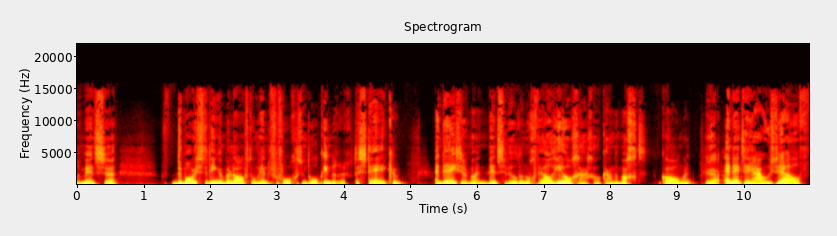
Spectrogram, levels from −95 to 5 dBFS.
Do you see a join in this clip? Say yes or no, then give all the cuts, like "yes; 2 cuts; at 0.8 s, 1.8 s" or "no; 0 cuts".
no; 0 cuts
